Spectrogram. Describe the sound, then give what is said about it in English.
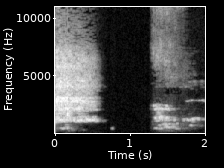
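Two deep breaths taken in and out, one in then one out, as part of a calming exercise: two soft, airy rushes of breath separated by a short silent pause, the second slightly rougher and fading gently. “Take a deep breath in and out first.”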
